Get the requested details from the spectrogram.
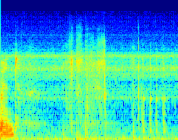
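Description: A paper page rustles as it is turned.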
